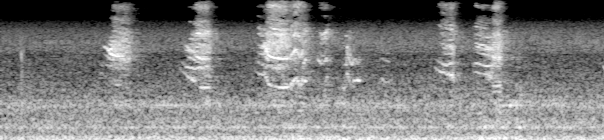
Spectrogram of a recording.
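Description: A songbird calling repeatedly: about six short calls, each dropping in pitch, spread over a few seconds.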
